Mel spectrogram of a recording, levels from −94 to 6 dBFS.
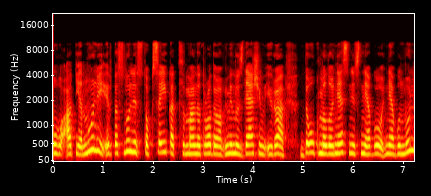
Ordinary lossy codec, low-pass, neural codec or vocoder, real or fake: AAC, 48 kbps; 9.9 kHz; autoencoder, 22.05 kHz, a latent of 192 numbers a frame, VITS, trained on one speaker; fake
